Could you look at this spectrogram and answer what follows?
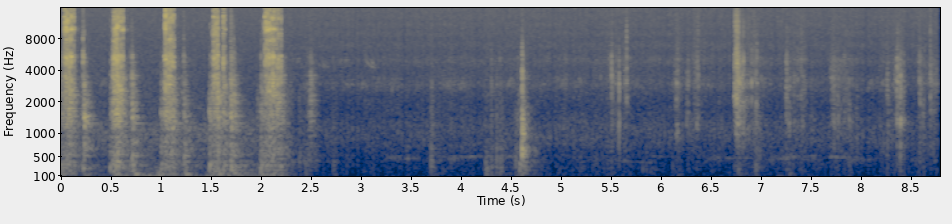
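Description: Ratchet working loose tight spline bolts on a VW T5 front seat, with a burst of loud, rapid ratcheting clicks at first, then scattered fainter clicks and rattles.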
